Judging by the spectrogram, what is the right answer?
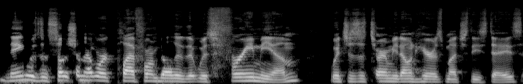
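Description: This man has an unremarkable speaking voice, fairly high for a man, moving at a fairly quick pace with lively intonation. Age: 50s. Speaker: e-commerce software entrepreneur. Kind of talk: casual interview. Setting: video call.

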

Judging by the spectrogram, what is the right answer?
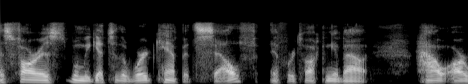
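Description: The man has an American accent and a very deep, low pitch. He keeps a moderate pace and fairly even intonation. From US, Philadelphia area. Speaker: event organizer. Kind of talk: casual chat.

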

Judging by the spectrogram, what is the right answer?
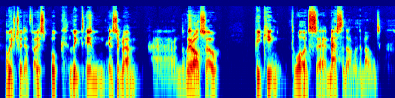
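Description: With a Dutch accent, a man speaks at a very deep, low pitch. His pace is moderate and his pitch variation ordinary. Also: dry, close sound with no echo. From Netherlands. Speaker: WordCamp organizer and WordPress builder. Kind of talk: casual interview chat.

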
